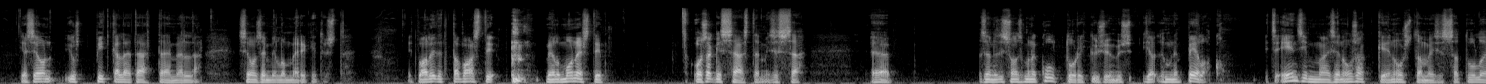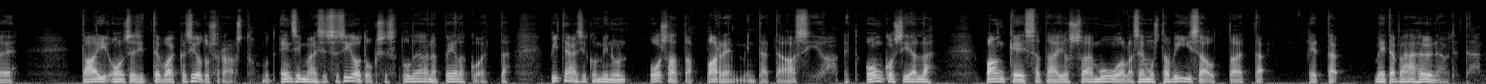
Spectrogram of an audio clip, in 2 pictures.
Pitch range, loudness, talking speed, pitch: 100-120 Hz, -20 LUFS, 125 wpm, 110 Hz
